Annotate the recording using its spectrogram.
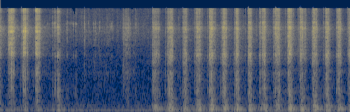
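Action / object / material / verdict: scrape / plaster block scratched with a wooden stick / plaster / none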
